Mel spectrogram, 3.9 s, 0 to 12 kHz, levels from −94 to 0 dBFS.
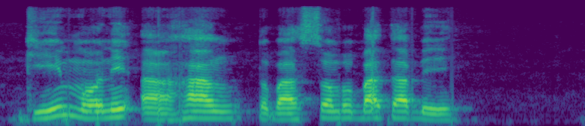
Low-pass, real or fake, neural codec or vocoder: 9.9 kHz; fake; vocoder, 22.05 kHz, 80 mel bands, WaveNeXt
